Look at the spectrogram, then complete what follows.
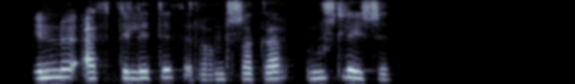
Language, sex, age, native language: Icelandic, female, 30-39, Icelandic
